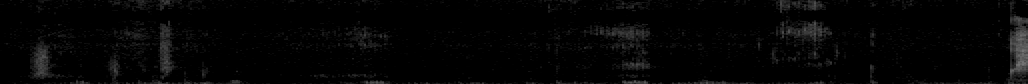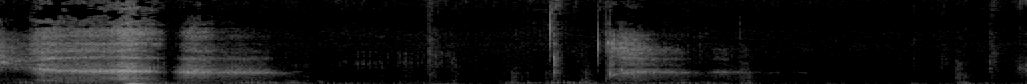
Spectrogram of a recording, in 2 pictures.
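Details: Maine Coon cat being played with indoors, purring in low rhythmic pulses throughout, rising to a louder burst of breathy noise and rustling near the middle, with faint handling sounds.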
